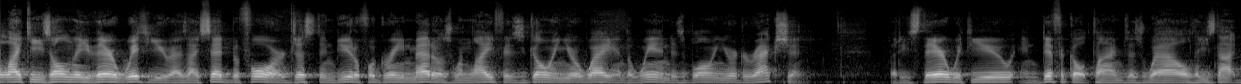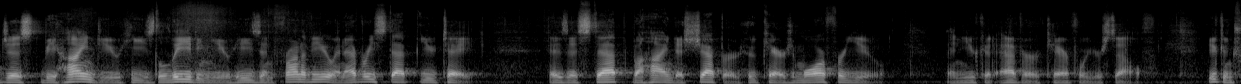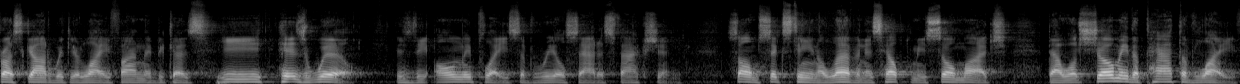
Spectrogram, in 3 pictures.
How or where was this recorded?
large echoing room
